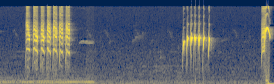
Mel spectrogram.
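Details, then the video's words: Greater green leafbird call used as a lure: a harsh rattling burst, a pause, a chattering run of slurred whistles, then a single loud swooping note, with faint low hum at the start. "Suara Pikat burung cucak hijau / leaf bird call"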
